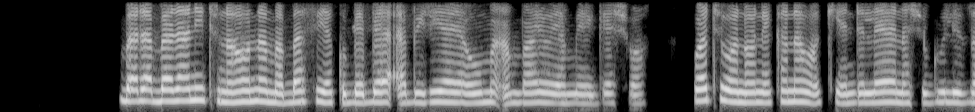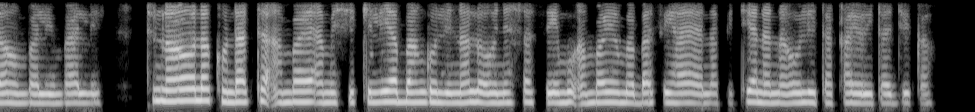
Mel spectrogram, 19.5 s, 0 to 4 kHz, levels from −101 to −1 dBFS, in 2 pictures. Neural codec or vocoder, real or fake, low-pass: vocoder, 44.1 kHz, 128 mel bands, Pupu-Vocoder; fake; 3.6 kHz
